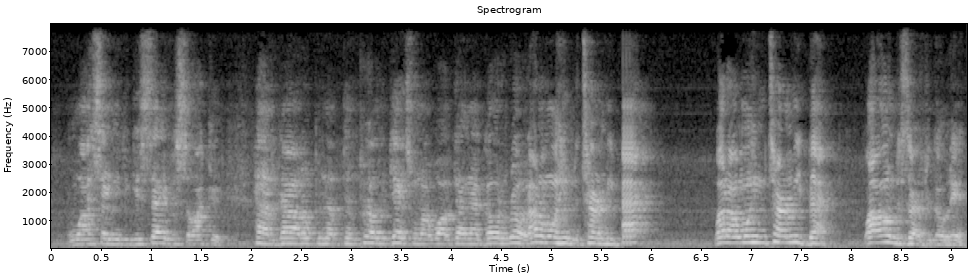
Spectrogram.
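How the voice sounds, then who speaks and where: Speaking at a very fast pace, a man uses a high pitch and fairly even intonation. Audible room echo and light background noise are present. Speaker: actor performing a monologue. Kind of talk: dramatic monologue. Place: stage.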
